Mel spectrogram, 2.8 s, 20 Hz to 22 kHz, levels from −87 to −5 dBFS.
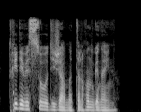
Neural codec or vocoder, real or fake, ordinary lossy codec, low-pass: none; real; Opus, 64 kbps; 10.8 kHz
